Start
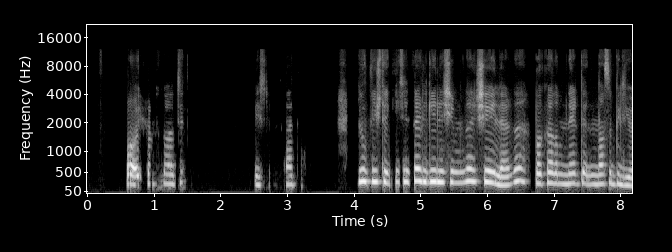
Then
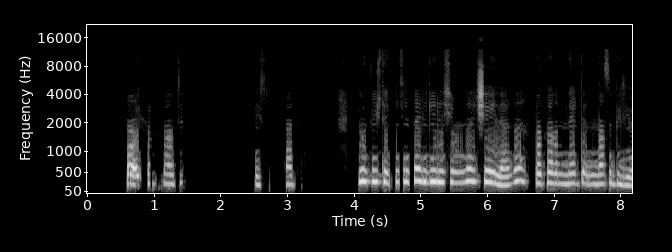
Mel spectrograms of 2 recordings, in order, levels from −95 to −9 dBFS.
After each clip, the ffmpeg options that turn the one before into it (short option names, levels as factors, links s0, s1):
-af "afwtdn=0.0251,volume=0.531"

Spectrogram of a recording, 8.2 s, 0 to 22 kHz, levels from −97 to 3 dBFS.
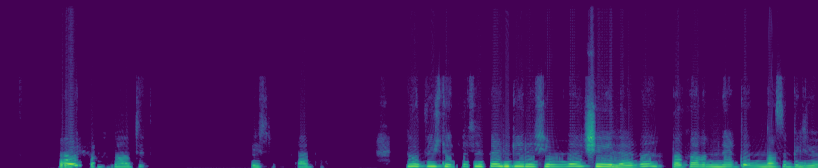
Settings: -af "aphaser=in_gain=1:out_gain=1:delay=4.6:decay=0.46:speed=0.91:type=triangular"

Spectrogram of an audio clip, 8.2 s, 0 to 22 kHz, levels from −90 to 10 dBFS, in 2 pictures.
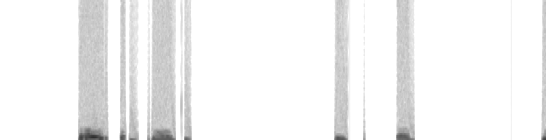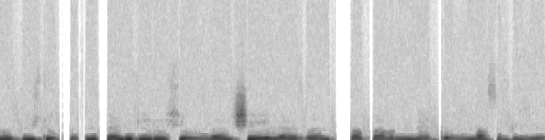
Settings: -af "acrusher=bits=8:mix=0:aa=0.000001,volume=1.68"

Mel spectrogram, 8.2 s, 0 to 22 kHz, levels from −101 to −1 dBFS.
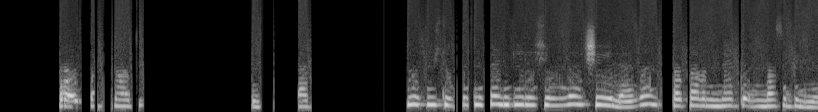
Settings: -af "acompressor=threshold=0.0447:ratio=2"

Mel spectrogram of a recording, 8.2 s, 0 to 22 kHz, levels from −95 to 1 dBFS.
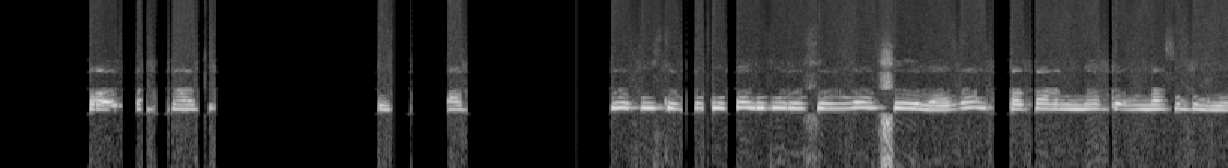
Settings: -af "afftfilt=real='real(if(lt(b,272),68*(eq(floor(b/68),0)*2+eq(floor(b/68),1)*0+eq(floor(b/68),2)*3+eq(floor(b/68),3)*1)+mod(b,68),b),0)':imag='imag(if(lt(b,272),68*(eq(floor(b/68),0)*2+eq(floor(b/68),1)*0+eq(floor(b/68),2)*3+eq(floor(b/68),3)*1)+mod(b,68),b),0)':win_size=2048:overlap=0.75,volume=2.66"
